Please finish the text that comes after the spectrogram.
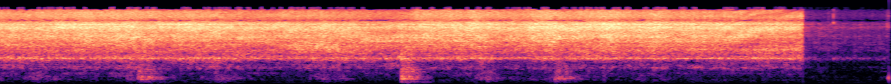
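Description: Boiled potatoes and chopped tomatoes fry in spices in a pan with little oil, giving a loud, continuous sizzle with soft stirring scrapes, until the hiss cuts off abruptly near the end.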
